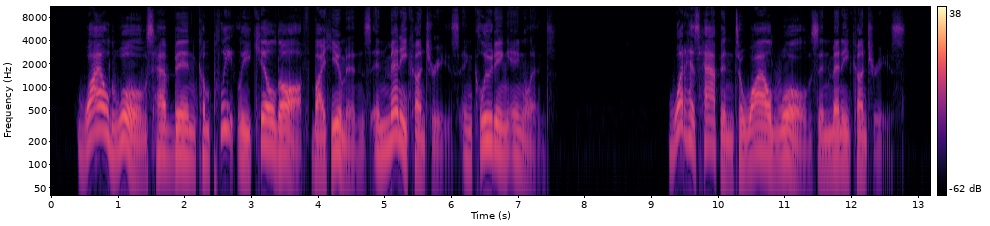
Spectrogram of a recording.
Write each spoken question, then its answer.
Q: What has happened to wild wolves in many countries?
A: They have been completely killed off in many countries.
